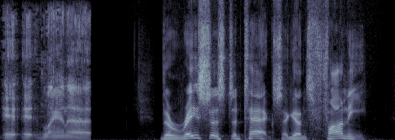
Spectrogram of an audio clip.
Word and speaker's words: Fani: The racist attacks against Fani. You can't pronounce it Fanny, it's Fani because it's a Swahili name.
